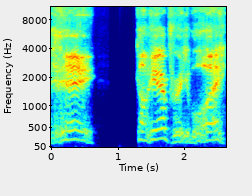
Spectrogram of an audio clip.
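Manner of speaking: very distinct manly voice. Narrating a scene where a voice is heard after figures close the gates: distinct manly voice. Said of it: "a very distinct manly voice go".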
